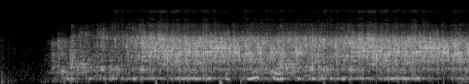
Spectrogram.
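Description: A toilet flushes with a sudden loud rush of water after a brief quiet start, sustaining a broad gurgling, hissing roar with a low hum underneath, as a baby is flushed down the toilet.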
